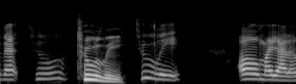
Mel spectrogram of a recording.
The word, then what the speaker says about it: Thule: Thule.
